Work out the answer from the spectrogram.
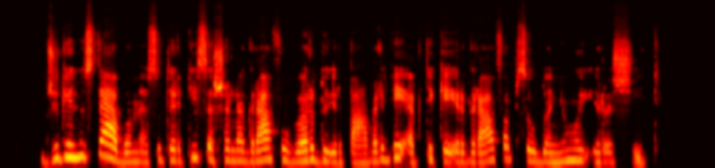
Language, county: Lithuanian, Kaunas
